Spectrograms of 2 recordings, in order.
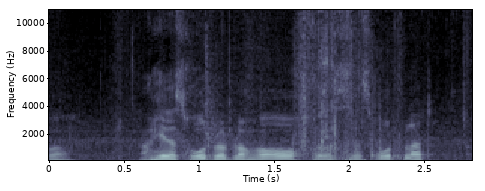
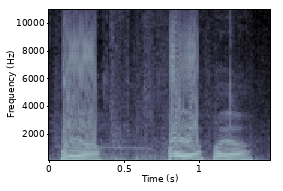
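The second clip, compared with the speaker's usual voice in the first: urgent shout; 8 semitones higher, 4 dB louder, much slower than usual. Real, not acted. Ruft Befehl im Kampf.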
